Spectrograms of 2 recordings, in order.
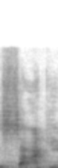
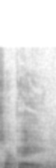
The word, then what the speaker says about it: sake: I've been pronouncing Saki forever. Saki, Saki, Saki. Well, my Korean son-in-law, who knows 3 languages, always corrects me on my pronunciations, which I appreciate greatly because he's very knowledgeable in the language. But he's my Korean son-in-law, and sake is actually pronounced sake. Sake. Sake.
